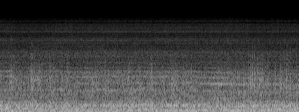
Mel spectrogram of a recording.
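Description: Wind rumbles loudly past the microphone.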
